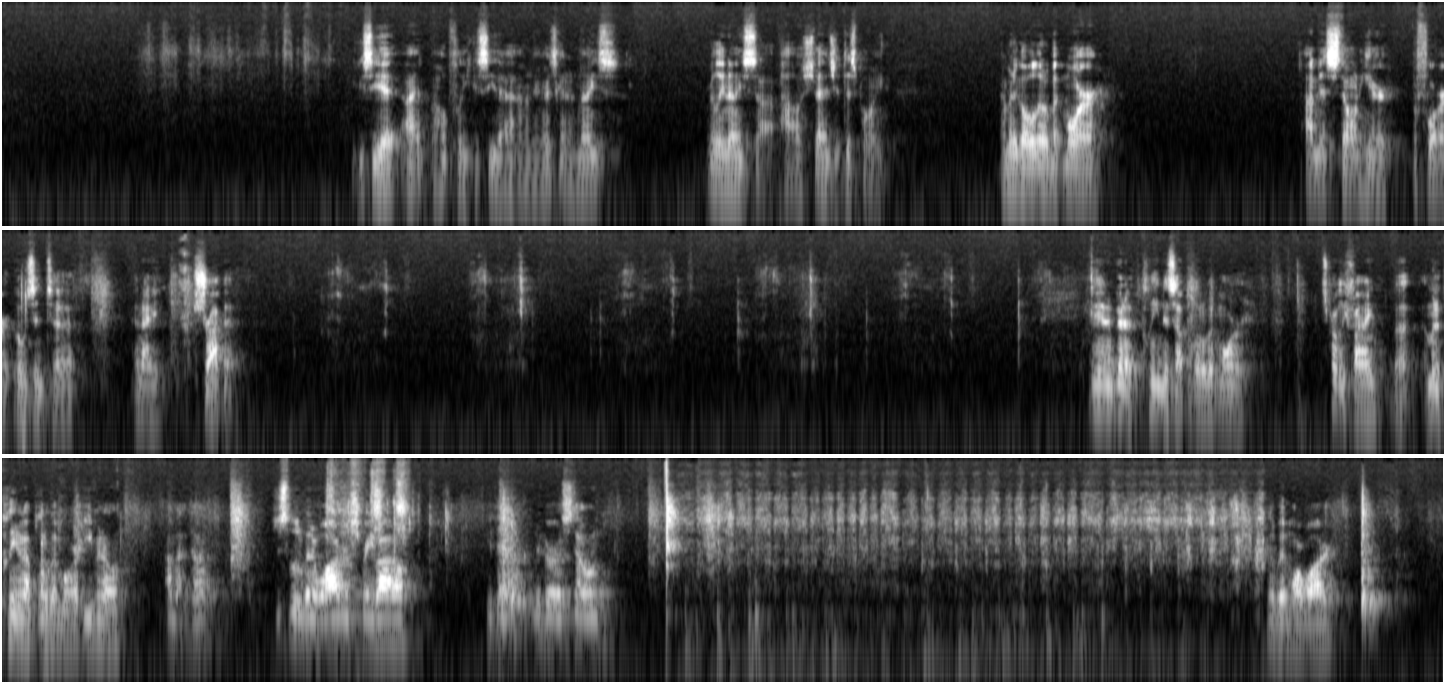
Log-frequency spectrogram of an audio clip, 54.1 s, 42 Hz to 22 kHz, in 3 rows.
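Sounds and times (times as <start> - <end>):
knife scraping on whetstone: 22.0 - 23.2, 25.5 - 28.5, 29.2 - 31.3, 40.1 - 41.3, 44.4 - 51.9.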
